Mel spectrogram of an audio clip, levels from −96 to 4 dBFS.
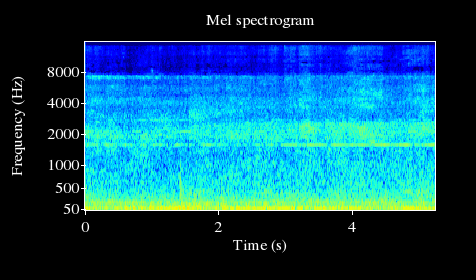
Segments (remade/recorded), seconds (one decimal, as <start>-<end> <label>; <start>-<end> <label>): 0.0-5.3 recorded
